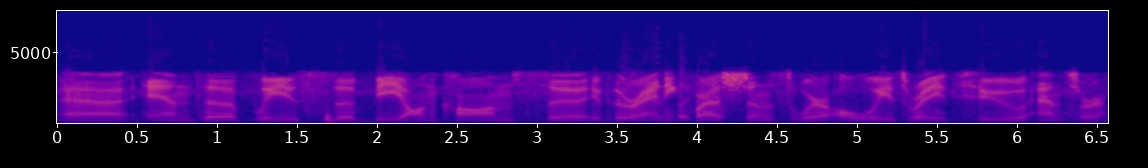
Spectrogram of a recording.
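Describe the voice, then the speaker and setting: A man's voice: mid-range voice, flat delivery, a little slow. Hesitant man over a sci-fi communicator radio. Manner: hesitant, with frequent fillers. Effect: crackly radio transmission like a sci-fi communicator. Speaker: interpreter on mission radio loop. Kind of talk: live interpretation of space radio. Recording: tinny radio loop with crowd noise.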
